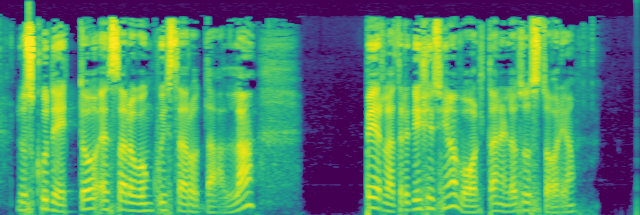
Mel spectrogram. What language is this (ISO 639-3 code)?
ita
